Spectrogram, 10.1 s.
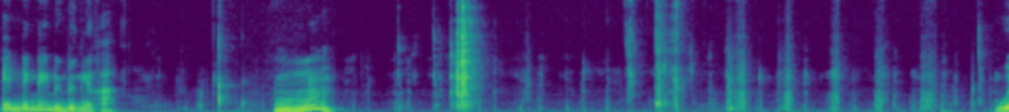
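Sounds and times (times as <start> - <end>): person chewing: 1.2 - 2.6, 3.4 - 10.0
wet mouth clicks: 2.0 - 2.5.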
